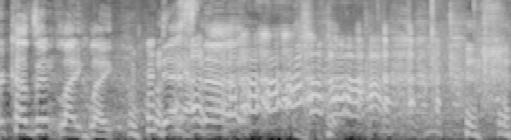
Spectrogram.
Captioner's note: laughter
